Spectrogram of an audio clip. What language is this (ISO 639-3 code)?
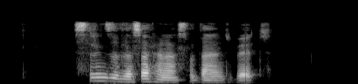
ckb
